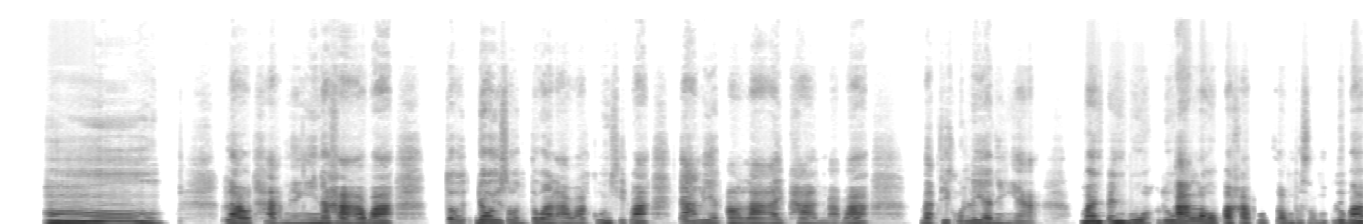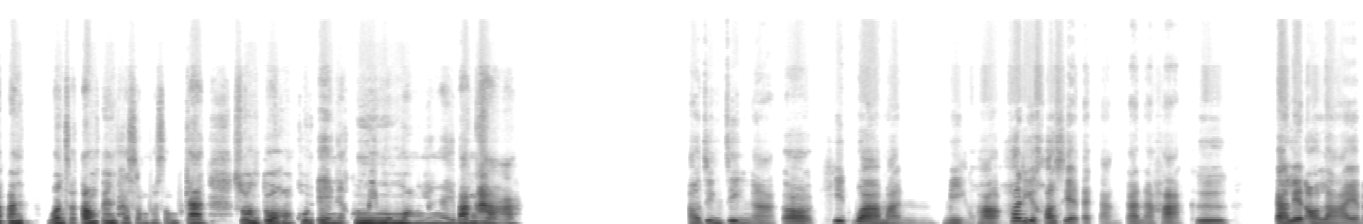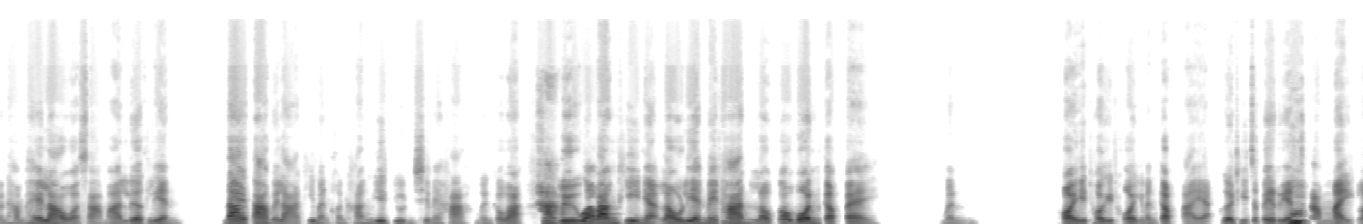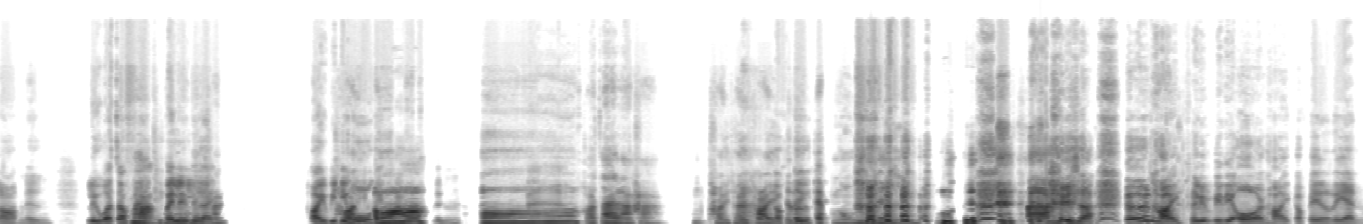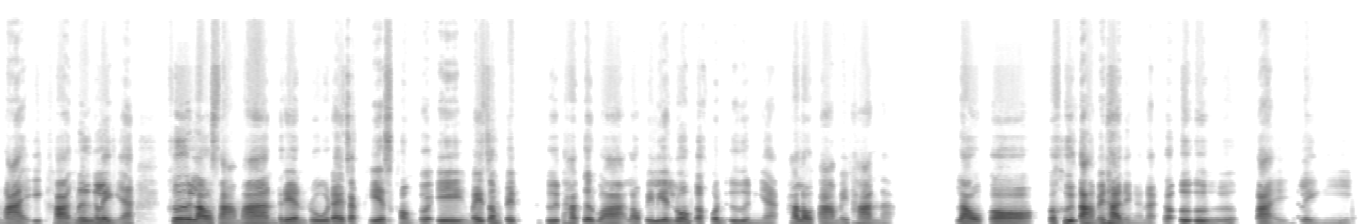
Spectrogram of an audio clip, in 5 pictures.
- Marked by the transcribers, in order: other noise; laugh; laughing while speaking: "ใช่"; laugh; in English: "เทสต์"
- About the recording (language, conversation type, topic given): Thai, podcast, การเรียนออนไลน์เปลี่ยนแปลงการศึกษาอย่างไรในมุมมองของคุณ?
